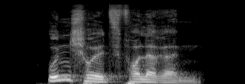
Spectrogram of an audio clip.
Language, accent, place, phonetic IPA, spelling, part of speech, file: German, Germany, Berlin, [ˈʊnʃʊlt͡sˌfɔləʁən], unschuldsvolleren, adjective, De-unschuldsvolleren.ogg
- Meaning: inflection of unschuldsvoll: 1. strong genitive masculine/neuter singular comparative degree 2. weak/mixed genitive/dative all-gender singular comparative degree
